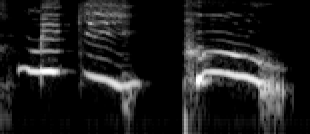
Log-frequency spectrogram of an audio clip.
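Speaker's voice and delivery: put-on tiny, cute toddler voice piping up, very high. Retelling what a one and a half year old said on seeing this: imitating a toddler's cute voice. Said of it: "when she goes".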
